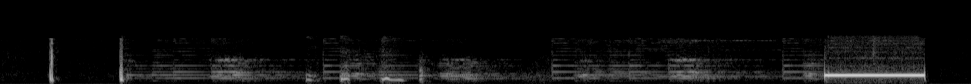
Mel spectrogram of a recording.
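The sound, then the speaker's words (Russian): Telephone line tones play while a call is transferred: two sharp clicks, then a long stretch of quiet melodic hold tones, ending with a loud, steady electronic beep. “Так, ну давайте я вас соединю с Татьяной. Может быть, она в курсе. Сейчас, минутку.”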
